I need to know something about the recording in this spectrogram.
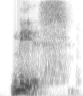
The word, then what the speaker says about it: Miss: Vai falar só com som de S. Miss.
